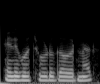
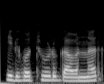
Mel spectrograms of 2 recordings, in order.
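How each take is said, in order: First: Said in the usual way. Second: Louder, commanding king. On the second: Acted. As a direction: call him out sharply. King repeats his order to governor. (గట్టిగా ఆజ్ఞాపిస్తూ)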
